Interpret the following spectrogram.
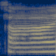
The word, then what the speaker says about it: ทราย: ทราบ อ่าน ว่า ทราบ มี ทราย อ่าน ว่า ทราย อีก ซัก อ่าน ว่า ซับ พุทรา อ่าน ว่า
